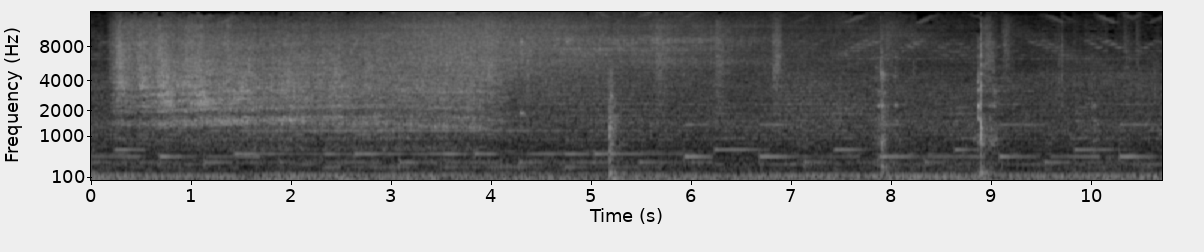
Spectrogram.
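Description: Background music of slow, sustained notes over a steady low hum, with two sharp knocks, about five and nine seconds in.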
